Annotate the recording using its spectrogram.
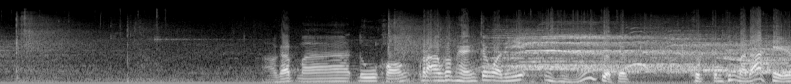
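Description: Hands strike a volleyball during a rally.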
